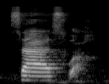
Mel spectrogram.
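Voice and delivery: low "S'asseoir" as "sa-swar", no E; silent E. Shown as a demonstration. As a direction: drop the E in "S'asseoir". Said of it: "Don't pronounce the E".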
